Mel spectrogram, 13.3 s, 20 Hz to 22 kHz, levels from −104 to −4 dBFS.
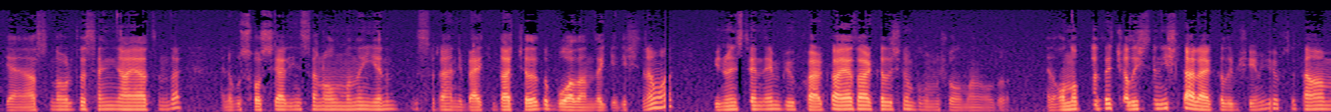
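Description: Just after "da bu alanda geliştin", a gap between stream segments opens at 6.64 to 6.67 s (28 ms) and recurs at 12.69 to 12.71 s (21 ms), spacing that fits six-second segments. Mismatched timestamps leave holes the player fills with silence, heard as hard-edged dropouts with nothing lost. The waveform drops abruptly to a flat line, and the spectrogram shows a narrow, full-height blank stripe.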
